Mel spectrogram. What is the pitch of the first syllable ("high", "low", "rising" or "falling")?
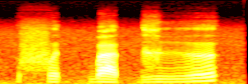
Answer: low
